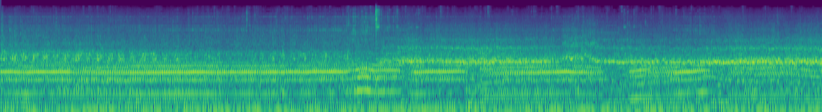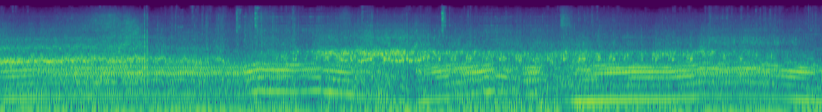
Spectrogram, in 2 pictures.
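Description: Drift car's engine heard from inside the cabin, held at high revs and then dipping and swinging up and down as the throttle is worked through a drift, with tyres squealing under it.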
